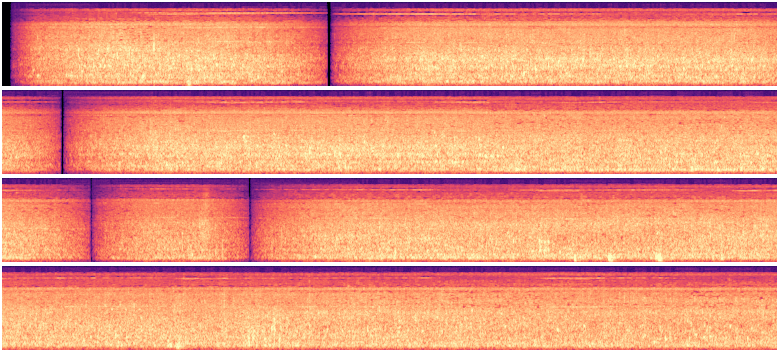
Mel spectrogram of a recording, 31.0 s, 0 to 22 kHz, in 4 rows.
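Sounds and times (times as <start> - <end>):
stream water rushing: 8.5 - 31.0.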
